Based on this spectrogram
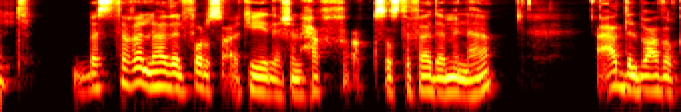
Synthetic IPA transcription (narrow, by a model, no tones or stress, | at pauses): t̪ | bast̪aɣalːhaːðilfʊɾˤsˤɑ̰ʔa̰kiːd̪ʕaʃaːnħɑqːqʔɑ̰qsˤɪst̪ɪfaːd̪amɪnha | ʕa̰d̪ɪlbɑʕðˤɨlq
